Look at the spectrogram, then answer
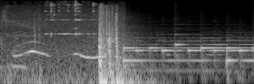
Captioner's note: dog whining, door closing; gentle music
